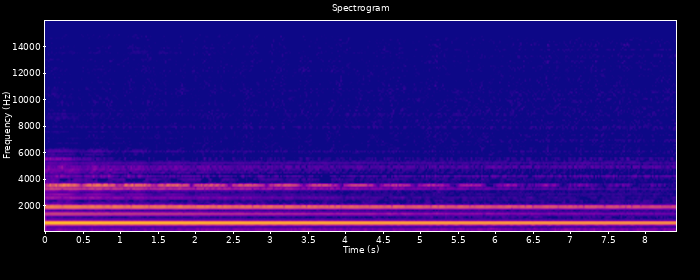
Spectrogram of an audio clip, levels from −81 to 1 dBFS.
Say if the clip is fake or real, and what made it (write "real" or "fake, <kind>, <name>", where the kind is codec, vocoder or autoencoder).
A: fake, vocoder, BigVGAN v2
